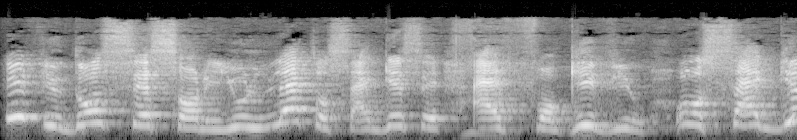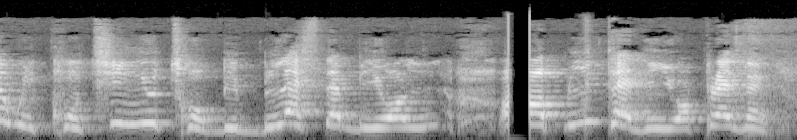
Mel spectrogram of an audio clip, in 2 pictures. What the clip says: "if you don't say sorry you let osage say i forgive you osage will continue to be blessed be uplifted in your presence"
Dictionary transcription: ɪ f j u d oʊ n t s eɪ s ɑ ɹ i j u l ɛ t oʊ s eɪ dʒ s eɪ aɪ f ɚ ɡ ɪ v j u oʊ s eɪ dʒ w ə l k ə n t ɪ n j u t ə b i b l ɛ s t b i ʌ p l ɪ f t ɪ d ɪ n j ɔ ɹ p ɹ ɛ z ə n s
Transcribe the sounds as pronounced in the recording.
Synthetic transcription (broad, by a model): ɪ f j u d oʊ n t s eɪ s ɑ ɹ i j u l ɛ t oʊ s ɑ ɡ s eɪ aɪ f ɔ ɡ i v j u oʊ s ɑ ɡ w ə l k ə n t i n j u t ə b i b l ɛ s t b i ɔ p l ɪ t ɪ d ɪ n j ɔ p ɹ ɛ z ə n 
